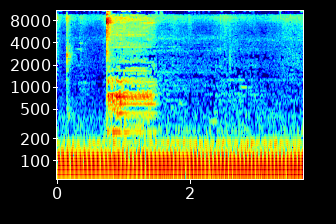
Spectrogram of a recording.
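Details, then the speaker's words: Endoscope leak tester switched on with the scope submerged under water during reprocessing; low, rapidly pulsing pump hum with a brief clatter near the start, before checking for bubbles. "also you want all this to be under water the best you can get it under water and then we will turn the leak tester on"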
